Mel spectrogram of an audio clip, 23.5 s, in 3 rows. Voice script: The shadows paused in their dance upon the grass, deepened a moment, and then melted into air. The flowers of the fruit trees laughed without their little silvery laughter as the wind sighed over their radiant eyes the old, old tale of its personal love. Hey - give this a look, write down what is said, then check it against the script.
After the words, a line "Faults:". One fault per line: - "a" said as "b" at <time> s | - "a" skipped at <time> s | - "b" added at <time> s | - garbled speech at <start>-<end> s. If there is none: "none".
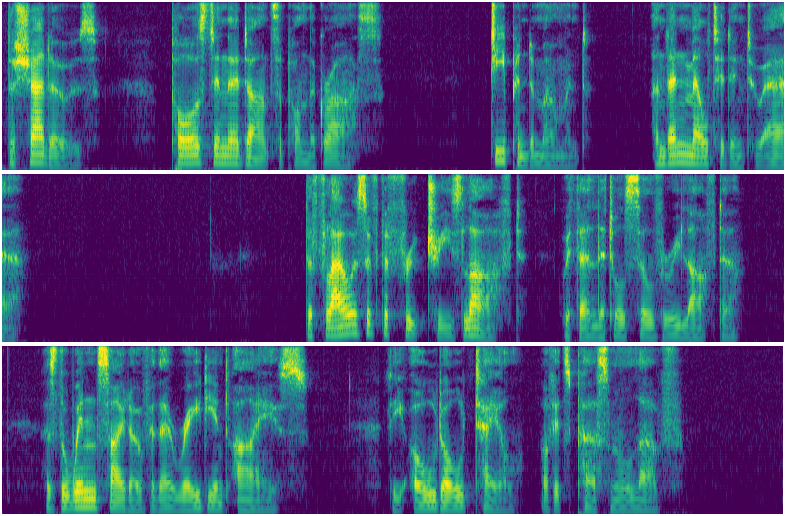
The shadows paused in their dance upon the grass, deepened a moment, and then melted into air. The flowers of the fruit trees laughed with their little silvery laughter as the wind sighed over their radiant eyes the old, old tale of its personal love.
Faults:
- "without" said as "with" at 13.4 s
